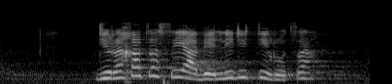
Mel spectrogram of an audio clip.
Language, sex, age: Tswana, female, 18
